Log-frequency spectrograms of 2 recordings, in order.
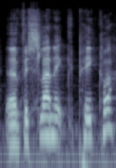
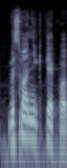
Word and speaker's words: Wysłannik piekła: And we've got another person in there, Vislanik Pikla. Is that how you say it? Oh, almost correct. Almost. Go on, tell us how it is. Please repeat. I said Vislanik Pikla. Yes, almost correct. Wysłannik piekła, but it's in Polish.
